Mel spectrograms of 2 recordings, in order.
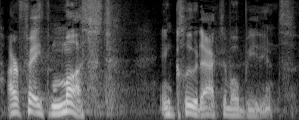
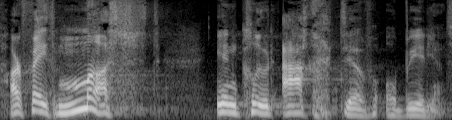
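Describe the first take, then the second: First: Said in the usual way. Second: "must" drawn out slowly and hit hard; slow, weighty stress on "must"; emphatic stress. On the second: Shown as a demonstration. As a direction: lean long on "must", then land "active" firmly. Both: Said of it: "exclamation point at the end of this point".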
